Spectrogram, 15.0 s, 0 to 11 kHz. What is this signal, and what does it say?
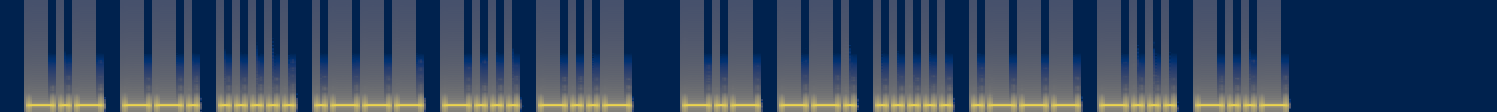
Morse code, heard as a keyed tone, about 15 wpm, 700 Hz. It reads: KG5JBX KG5JBX
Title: USA Call Signs Repeated 3x 15wpm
